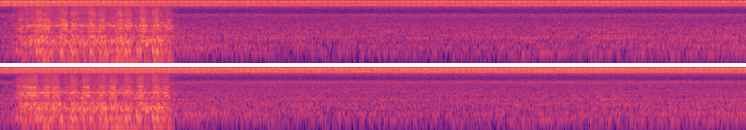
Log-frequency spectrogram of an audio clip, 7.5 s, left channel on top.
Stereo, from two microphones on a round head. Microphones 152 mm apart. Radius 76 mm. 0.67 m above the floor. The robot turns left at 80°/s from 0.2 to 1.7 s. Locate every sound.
0.0 s an insect: 80° left, 1.0 m; by 7.5 s 40° right, 1.0 m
